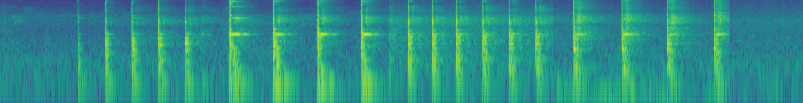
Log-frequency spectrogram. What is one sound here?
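A hammer drives a nail into wood with quick, sharp blows.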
